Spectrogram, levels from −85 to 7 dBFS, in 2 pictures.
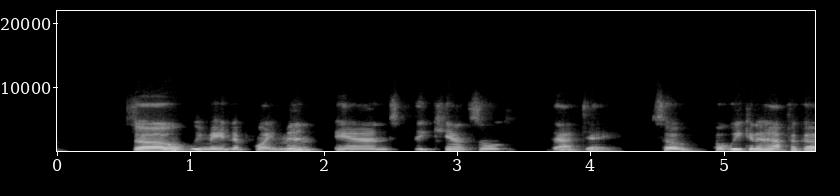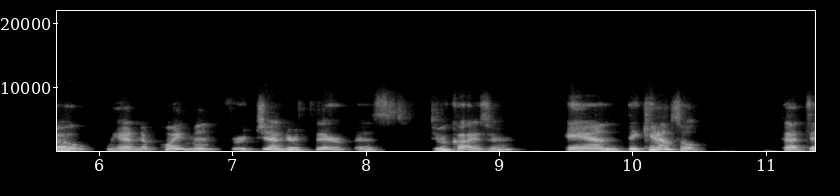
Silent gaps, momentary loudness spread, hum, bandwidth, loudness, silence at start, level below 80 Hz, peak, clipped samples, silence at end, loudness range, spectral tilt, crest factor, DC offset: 3.58-3.66 s, 8.37-8.47 s; 12 LU; none; 9.2 kHz; -25 LUFS; 0.55 s; -78 dBFS; -6 dBFS; under 0.1%; 0 s; 3 LU; -5 dB/octave; 18 dB; under 0.1%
